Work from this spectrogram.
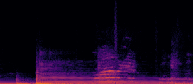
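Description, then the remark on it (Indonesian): A small stray kitten's high, wavering meow sounds, with a couple of short mewing cries stretching across the moment, over a low background hum. “Ini agak lucu ya nanti di posting ya, ada suara. Seru kucing.”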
